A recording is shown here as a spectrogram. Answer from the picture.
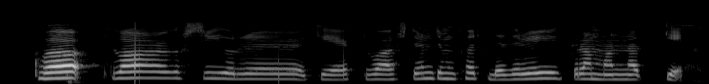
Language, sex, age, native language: Icelandic, female, 18-19, Icelandic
